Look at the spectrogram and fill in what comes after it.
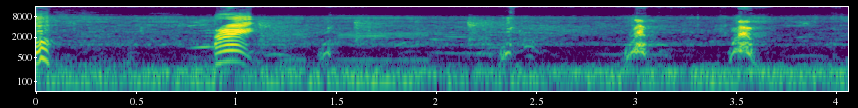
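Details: Dog barking at a stranger during an early morning walk: one sharp, loud bark near the first second, then fainter short yips later, over steady background music and a person talking.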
